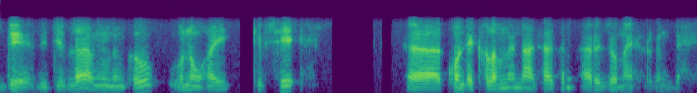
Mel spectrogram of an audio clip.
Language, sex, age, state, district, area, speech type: Bodo, male, 30-45, Assam, Chirang, urban, conversation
